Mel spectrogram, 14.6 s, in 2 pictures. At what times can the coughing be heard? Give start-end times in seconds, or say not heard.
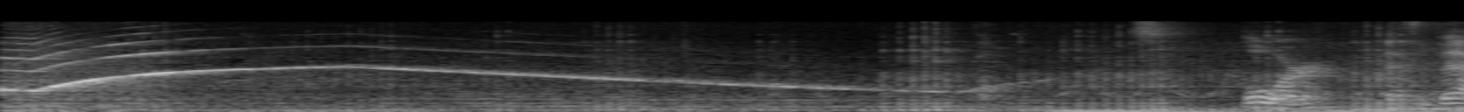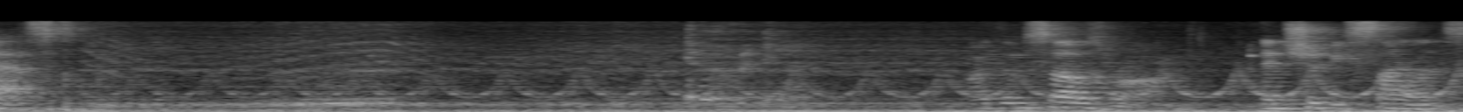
3.8-5.0, 10.7-11.4.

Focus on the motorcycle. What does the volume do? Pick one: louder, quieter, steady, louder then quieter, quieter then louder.
louder then quieter.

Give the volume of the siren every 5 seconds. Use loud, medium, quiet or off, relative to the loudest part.
loud, quiet, quiet.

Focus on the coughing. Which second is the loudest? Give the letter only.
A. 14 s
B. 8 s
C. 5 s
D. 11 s
D.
